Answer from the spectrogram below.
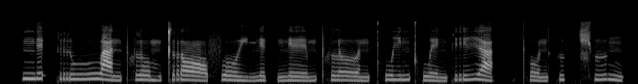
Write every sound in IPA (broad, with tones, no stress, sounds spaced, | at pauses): ŋ e˥˩ ʔ p r uː˦˥ w a˨˩ n pʰ l o˨˩ m t r ɔː˨˩ f oː˨˩ j n e˨˩ k̚ n eː˩˦ m pʰ l ɤː˨˩ n kʰ w i˦˥ n kʰ w e˩˦ n p r i˥˩ a̯ | pʰ o˩˦ n k ɯ˦˥ k̚ t͡ɕʰ ɯ˥˩ ŋ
